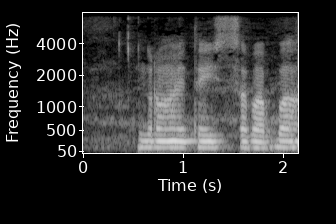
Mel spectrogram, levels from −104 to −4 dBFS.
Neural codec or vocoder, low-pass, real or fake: vocoder, 44.1 kHz, 128 mel bands every 512 samples, BigVGAN v2; 7.2 kHz; fake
